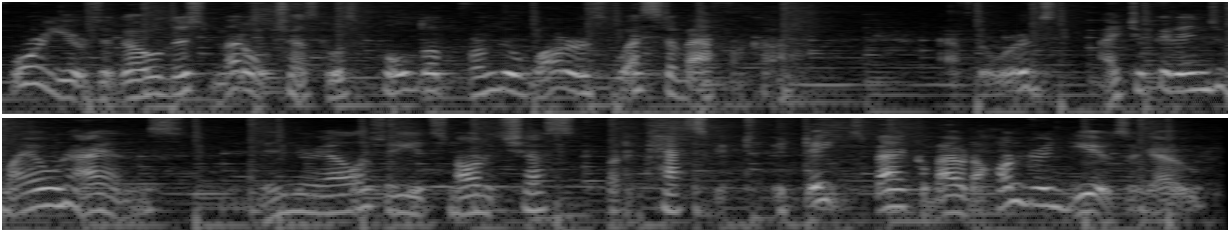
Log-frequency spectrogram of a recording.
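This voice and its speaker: A woman's voice: mid-range voice, animated, normal speed, music in the background, lightly acted. Woman playing a dramatic old grandfather, amateurishly overacted. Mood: grave. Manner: amateurish, overdramatic bad acting. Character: dramatic, boastful old grandfather, grave storyteller. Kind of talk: amateur anime game voice-over.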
